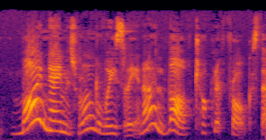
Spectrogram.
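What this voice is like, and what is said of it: Put-on British accent. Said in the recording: “one of the things I used to say to, like, train myself to do a British accent”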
